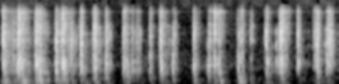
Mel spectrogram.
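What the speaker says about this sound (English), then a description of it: "He is like typing with so much anger and fury." Rapid, forceful typing on a computer keyboard, dozens of sharp key clicks in a fast uneven stream, very close and loud with no voices.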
